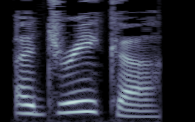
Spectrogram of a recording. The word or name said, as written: adrika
